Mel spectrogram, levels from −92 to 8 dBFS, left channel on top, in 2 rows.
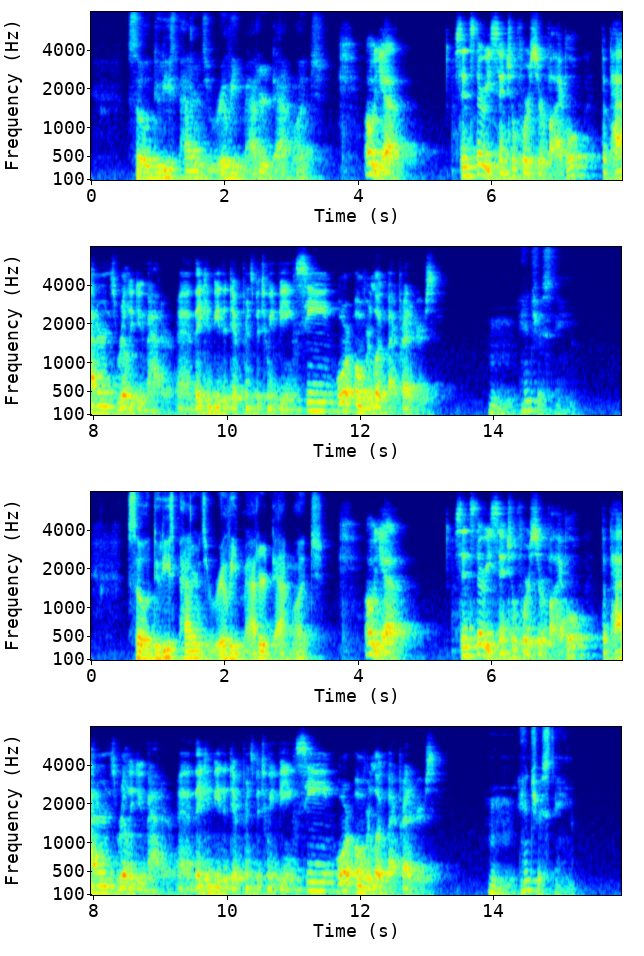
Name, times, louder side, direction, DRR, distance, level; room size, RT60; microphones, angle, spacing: voice 1, 0.6-3.5 13.9-15.2, right 4 dB, 60° right, 8 dB, 0.3 m, -28 dB
voice 2, 3.7-4.6 5.5-7.3 7.7-13.1, equal, 10° left, 1 dB, 0.4 m, -27 dB
3.6 x 2.6 x 2.5 m, 0.76 s
head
